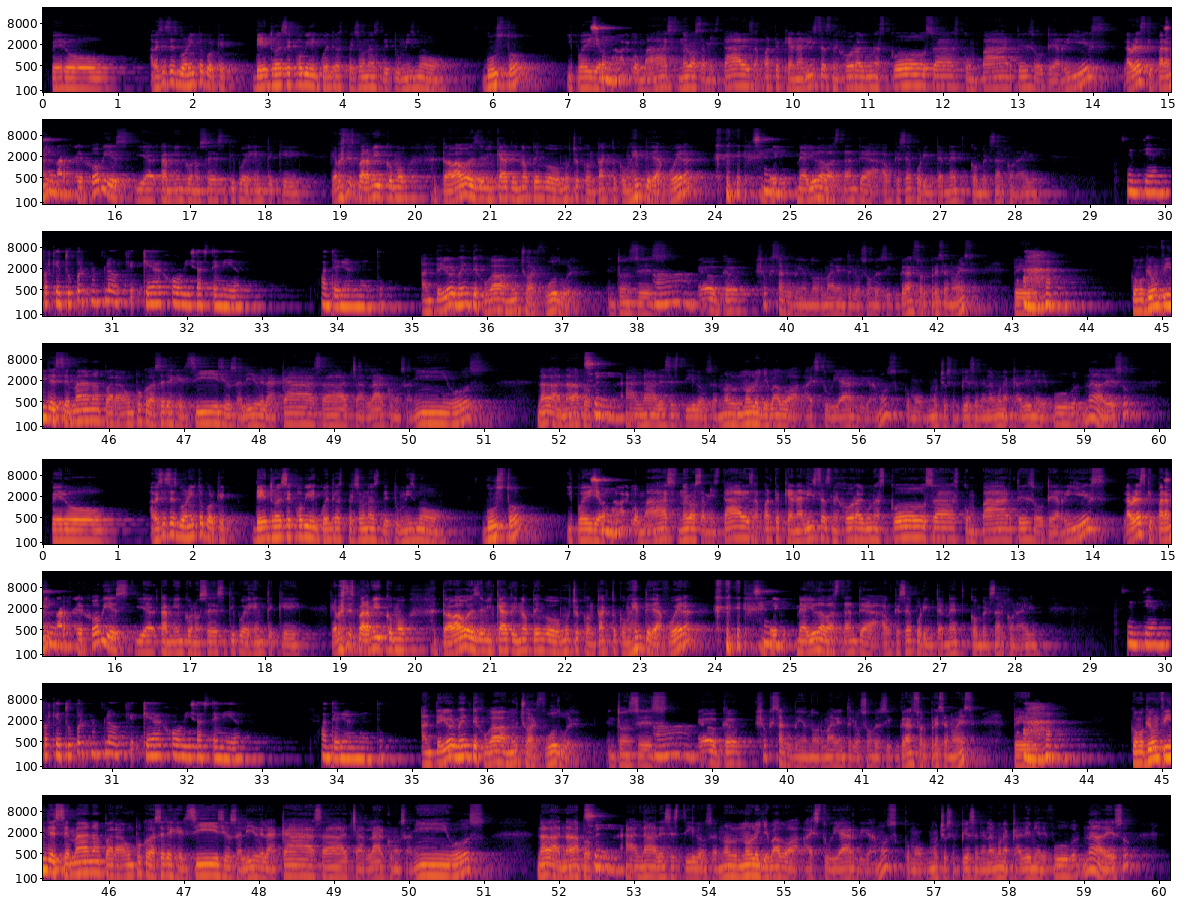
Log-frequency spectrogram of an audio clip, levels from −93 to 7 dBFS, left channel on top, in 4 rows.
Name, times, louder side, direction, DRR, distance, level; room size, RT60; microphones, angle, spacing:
voice 1, 0.1-0.9 1.4-2.5 2.8-5.4 5.9-6.5 7.0-14.1 14.4-18.6 18.9-28.4 35.1-37.2 37.6-38.4 38.8-42.5 43.0-43.3 44.6-51.0 51.7-52.6 52.9-59.6, right 2 dB, 45° right, 0.9 m, -33 dB
voice 2, 7.3-7.8 15.0-15.5 24.6-24.9 29.5-32.8 33.8-34.7 38.2-38.8 43.1-43.6 52.3-52.9, equal, 5° right, 1.1 m, -33 dB
23.5 x 15.0 x 3.9 m
head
